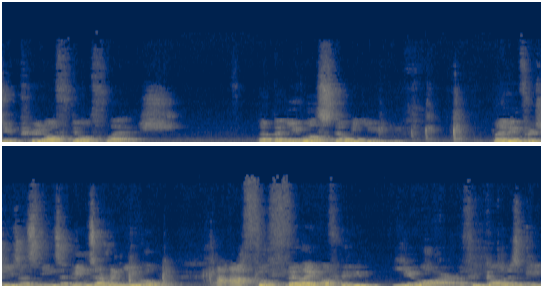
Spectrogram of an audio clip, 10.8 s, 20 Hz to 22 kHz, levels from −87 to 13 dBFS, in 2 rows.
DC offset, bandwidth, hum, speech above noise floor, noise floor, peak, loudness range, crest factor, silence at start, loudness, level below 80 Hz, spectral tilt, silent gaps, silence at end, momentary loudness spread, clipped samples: under 0.1%; 17 kHz; none; 33 dB; -55 dBFS; -4 dBFS; 4 LU; 18 dB; 0 s; -23 LUFS; -56 dBFS; -7 dB/octave; none; 0 s; 19 LU; under 0.1%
